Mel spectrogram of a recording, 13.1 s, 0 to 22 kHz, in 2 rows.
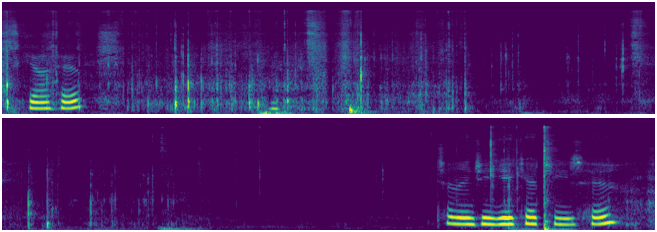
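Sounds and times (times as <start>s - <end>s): plastic packaging rustling: 0.0s - 8.6s.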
